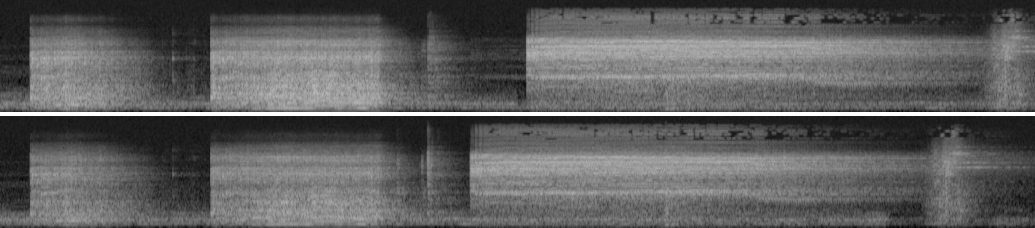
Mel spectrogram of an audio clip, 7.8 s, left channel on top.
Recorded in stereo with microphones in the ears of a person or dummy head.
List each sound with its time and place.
0.2 s a blender: 25° left (ahead or behind), 0.6 m
3.0 s a microwave: 45° right (ahead or behind), 1.7 m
